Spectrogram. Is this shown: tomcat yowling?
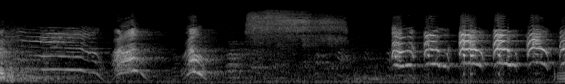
yes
